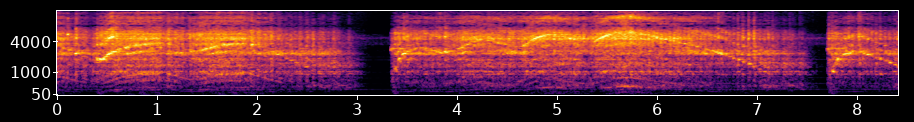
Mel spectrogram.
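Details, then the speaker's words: Kyosho Outlaw Rampage PRO RC truck after installing part OL009, during differential break-in with throttle blips on the right side. The motor whine sweeps with each blip, with no clicking or grinding. The truck is inherently noisy but sounds like new; normal drivetrain. "and overall, you know, this truck is a noisy truck. You know, I mean, that's something that we just can't deal with. That's just, you know, a manufactured thing. But I will say, you know, this thing sounds like new."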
